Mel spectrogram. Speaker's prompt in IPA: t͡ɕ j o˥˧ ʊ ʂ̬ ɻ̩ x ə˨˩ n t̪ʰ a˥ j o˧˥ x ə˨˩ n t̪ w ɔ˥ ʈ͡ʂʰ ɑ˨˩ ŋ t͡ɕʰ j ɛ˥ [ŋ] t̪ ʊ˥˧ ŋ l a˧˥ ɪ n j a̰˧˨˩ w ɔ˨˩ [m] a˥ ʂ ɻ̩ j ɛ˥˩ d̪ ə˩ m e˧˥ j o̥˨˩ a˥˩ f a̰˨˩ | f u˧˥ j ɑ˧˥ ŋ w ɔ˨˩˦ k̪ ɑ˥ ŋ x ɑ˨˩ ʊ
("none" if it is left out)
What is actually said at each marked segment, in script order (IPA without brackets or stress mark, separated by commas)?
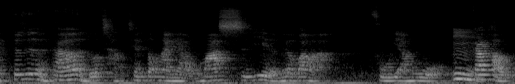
n, m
